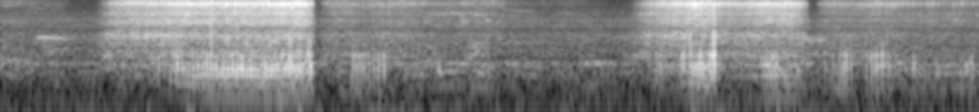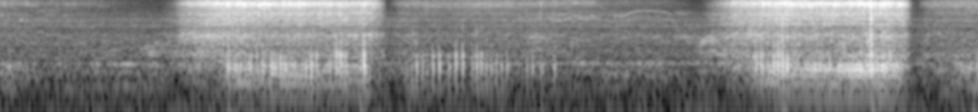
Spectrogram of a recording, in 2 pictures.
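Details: Dogue de Bordeaux puppy named Cage napping on a lap, snoring in broad, raspy breaths roughly every two and a half seconds, each snore lasting about a second with quieter wheezy gaps between.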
